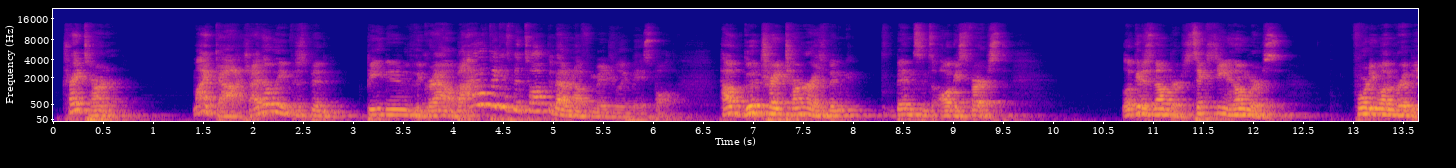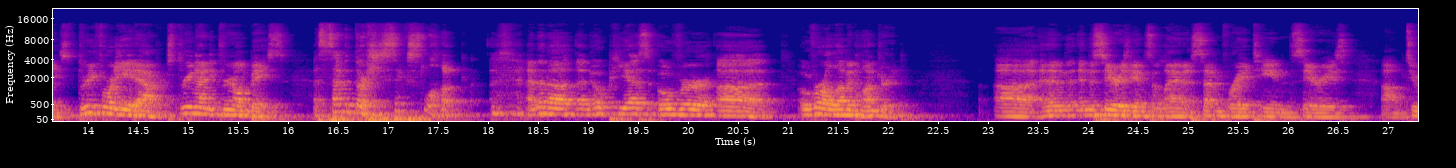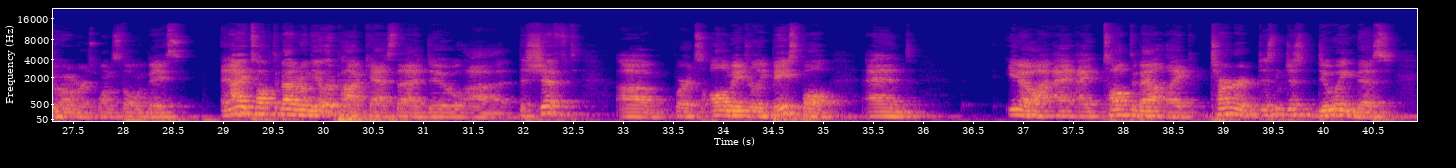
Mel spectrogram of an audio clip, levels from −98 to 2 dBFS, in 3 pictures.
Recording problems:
off-mic speech; far
room echo; slight; dies away in 0.5 s

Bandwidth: 14 kHz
